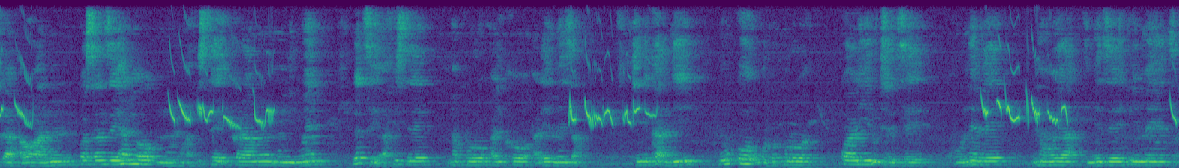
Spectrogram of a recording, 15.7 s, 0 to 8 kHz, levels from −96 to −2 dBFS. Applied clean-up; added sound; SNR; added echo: none; Bird vocalization, bird call, bird song; 3 dB; reverberation time 0.6 s.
